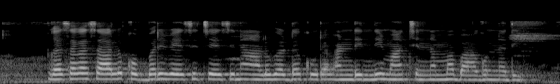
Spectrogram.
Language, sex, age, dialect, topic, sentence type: Telugu, female, 18-24, Telangana, agriculture, statement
